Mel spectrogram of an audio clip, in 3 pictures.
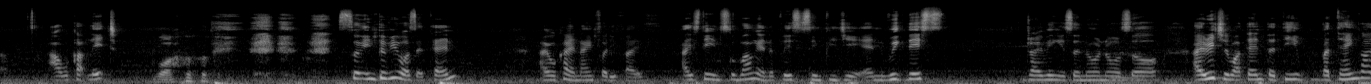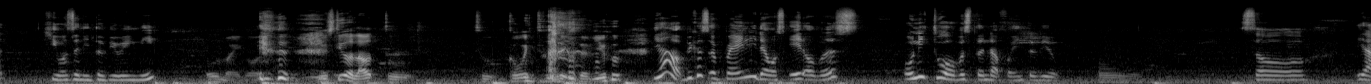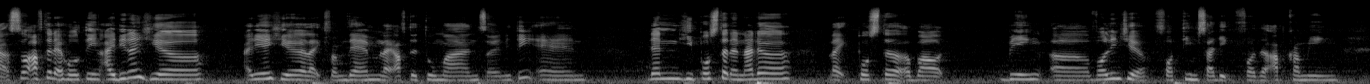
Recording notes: we went to a cafe and recorded this episode.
